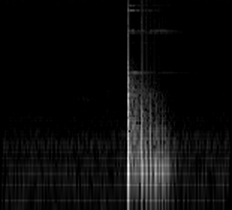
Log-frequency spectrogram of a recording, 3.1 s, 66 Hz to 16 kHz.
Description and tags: Key Drop 2
Sounds like "ping!"
folly, hit, metal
